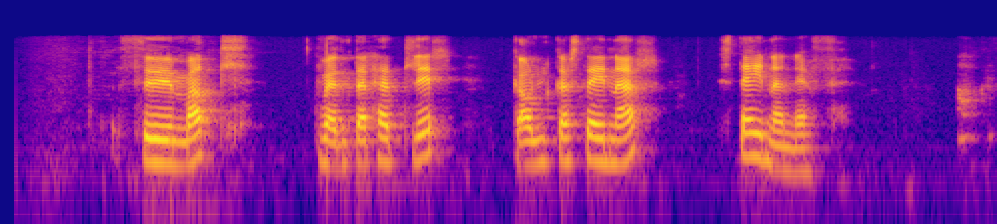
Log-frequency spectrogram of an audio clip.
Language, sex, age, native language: Icelandic, female, 40-49, Icelandic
